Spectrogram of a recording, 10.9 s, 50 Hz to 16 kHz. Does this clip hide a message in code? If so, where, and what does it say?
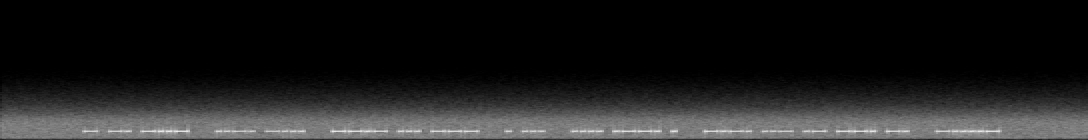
Yes: Morse code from 0.8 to 10.0 s, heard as a keyed tone, machine-sent, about 29 wpm, 1090 Hz, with radio static. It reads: TNX FB QSO ES HPE CUAGN -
